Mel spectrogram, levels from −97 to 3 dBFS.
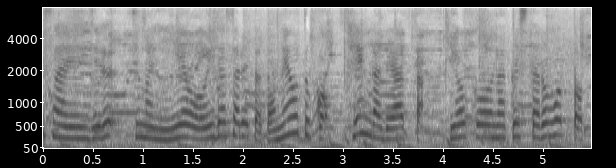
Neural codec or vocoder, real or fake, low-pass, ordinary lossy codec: codec, 16 kHz, 6 kbps, DAC; fake; none; none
